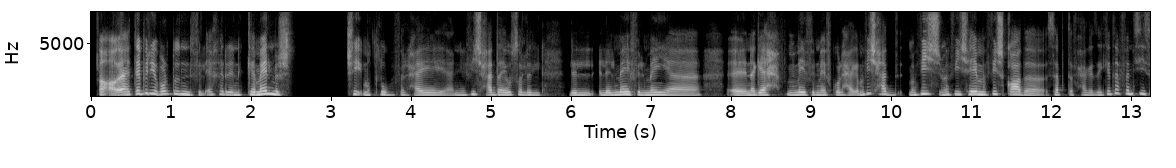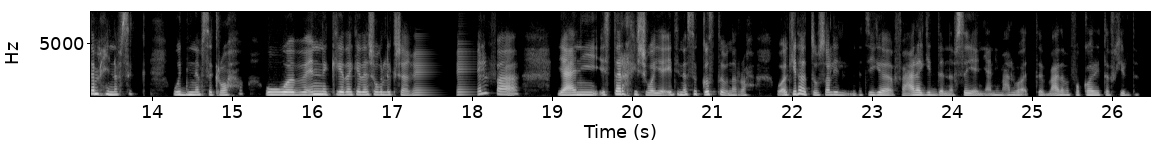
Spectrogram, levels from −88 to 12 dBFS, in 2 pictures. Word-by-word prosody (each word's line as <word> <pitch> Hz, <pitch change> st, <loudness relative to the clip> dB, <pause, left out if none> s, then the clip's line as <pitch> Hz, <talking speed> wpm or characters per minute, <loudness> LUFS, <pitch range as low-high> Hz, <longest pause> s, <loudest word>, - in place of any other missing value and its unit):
آه -, -, +5 dB
آه، -, -, +6 dB
اعتبري 300 Hz, +6 st, +3 dB
برضه 280 Hz, +2 st, 0 dB
إن 255 Hz, -2 st, +6 dB
في 220 Hz, -, -11 dB
الآخر 240 Hz, 0 st, -3 dB
إن 215 Hz, -, +2 dB
الكمال 250 Hz, +7 st, +6 dB
مش 255 Hz, -2 st, +2 dB, 0.6 s
شيء 265 Hz, -4 st, -2 dB
مطلوب 215 Hz, +1 st, -2 dB
في 210 Hz, -, -15 dB
الحياة، 200 Hz, +1 st, -2 dB
يعني 190 Hz, -, -7 dB
ما 195 Hz, -, -3 dB
فيش 245 Hz, +4 st, -3 dB
حد 225 Hz, 0 st, -1 dB
هيوصل 215 Hz, +1 st, 0 dB
لل 200 Hz, -3 st, -2 dB, 0.4 s
لل 190 Hz, -1 st, -2 dB
لل100% 215 Hz, 0 st, +3 dB, 0.7 s
آآ، 180 Hz, -1 st, +1 dB
نجاح، 205 Hz, +4 st, +1 dB
100% 210 Hz, -1 st, +1 dB
في 210 Hz, -, -14 dB
كُلّ 215 Hz, -1 st, -3 dB
حاجة، -, -, -5 dB
ما 220 Hz, -, -1 dB
فيش 315 Hz, +4 st, 0 dB
حد، 245 Hz, -6 st, -4 dB
ما 215 Hz, -, -1 dB
فيش، 290 Hz, -2 st, +2 dB
ما 230 Hz, +3 st, 0 dB
فيش، 250 Hz, +1 st, -3 dB
هي 255 Hz, 0 st, +8 dB
ما 240 Hz, -1 st, +6 dB
فيش 270 Hz, +4 st, -1 dB
قاعدة 220 Hz, -8 st, +1 dB
ثابتة 215 Hz, -3 st, -8 dB
في -, -, -27 dB
حاجة 200 Hz, 0 st, -8 dB
زي 205 Hz, +1 st, -6 dB
كده، 280 Hz, +9 st, -4 dB
فانتِ 295 Hz, -3 st, -1 dB
سامحي 290 Hz, -1 st, +2 dB
نفْسِك 265 Hz, +3 st, -4 dB, 0.3 s
وادّي 230 Hz, -2 st, +1 dB
لنفْسِك 225 Hz, -1 st, -2 dB
راحة، 215 Hz, +9 st, -6 dB, 0.3 s
وبما 230 Hz, -1 st, +4 dB
إنِّك 255 Hz, -1 st, +4 dB
كده، 240 Hz, 0 st, +2 dB
كده 235 Hz, 0 st, +1 dB
شغلِك 235 Hz, -1 st, -3 dB
شغال 210 Hz, +1 st, -9 dB, 0.7 s
فيعني 225 Hz, -4 st, -1 dB
استرخي 265 Hz, +2 st, 0 dB
شوية، 195 Hz, -5 st, -3 dB
ادّي 230 Hz, +1 st, -4 dB
لنفْسِك 245 Hz, +4 st, -2 dB
قِسط 250 Hz, 0 st, 0 dB
من 190 Hz, -5 st, -5 dB
الراحة، 180 Hz, 0 st, -12 dB, 0.3 s
وأكيد 260 Hz, +7 st, 0 dB
هتوصلي 220 Hz, -3 st, -2 dB
لنتيجة 200 Hz, 0 st, -3 dB
فعّالة 205 Hz, +1 st, -1 dB
جدًا 185 Hz, -2 st, -5 dB
نفسيًا 170 Hz, +2 st, -4 dB
يعني 190 Hz, -, -8 dB
مع 180 Hz, -1 st, -9 dB
الوقت 200 Hz, -1 st, -8 dB
بعد -, -, -5 dB
ما 195 Hz, 0 st, -4 dB
تفكّري 190 Hz, 0 st, -3 dB
التفكير 180 Hz, -1 st, -10 dB
ده. 205 Hz, -, -26 dB
225 Hz, 175 wpm, -20 LUFS, 200-245 Hz, 0.7 s, هي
